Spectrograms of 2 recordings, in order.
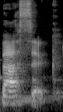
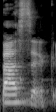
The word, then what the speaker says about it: basic: Another mispronunciation that I often hear, again with the A sound, it's basic. They say basic. So it's the same mistake, basic instead of basic. So again, you just want to show them that long A sound.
